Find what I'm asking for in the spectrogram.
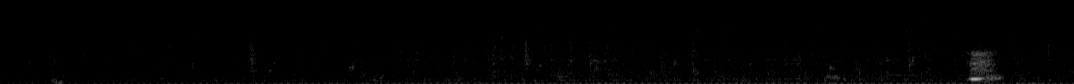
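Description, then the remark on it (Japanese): Steady rain patters softly and continuously, a gentle wash of drops on a surface with scattered brighter taps, and one louder knock near the end. “雨降ってきたみたい。”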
